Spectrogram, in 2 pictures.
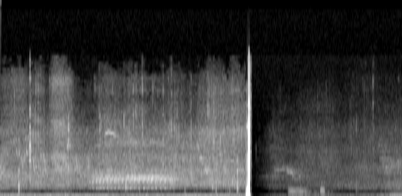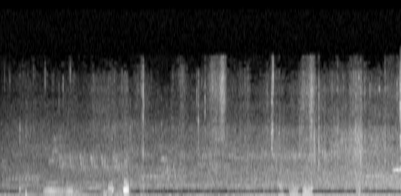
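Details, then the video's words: Backyard chickens clucking in a series of gliding upward notes and short pulsed clucks after a sharp bang, against a low humming background. "Backyard Chickens Clucking Noises!"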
